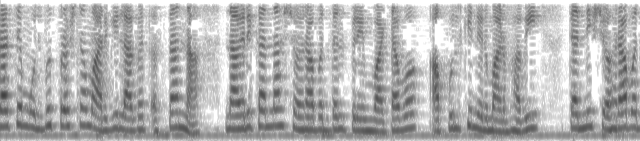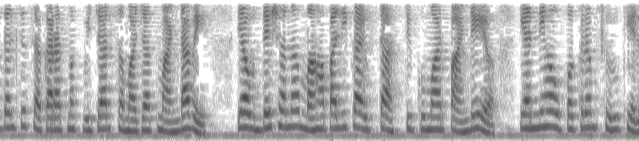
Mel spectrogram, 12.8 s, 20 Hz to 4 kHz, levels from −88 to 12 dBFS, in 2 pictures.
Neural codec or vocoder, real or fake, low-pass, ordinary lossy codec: none; real; 3.6 kHz; none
